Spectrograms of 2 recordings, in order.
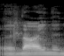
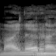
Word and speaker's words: niner: Specyficzny sposób się wymawia nine, nie mówi się nine, tylko niner.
